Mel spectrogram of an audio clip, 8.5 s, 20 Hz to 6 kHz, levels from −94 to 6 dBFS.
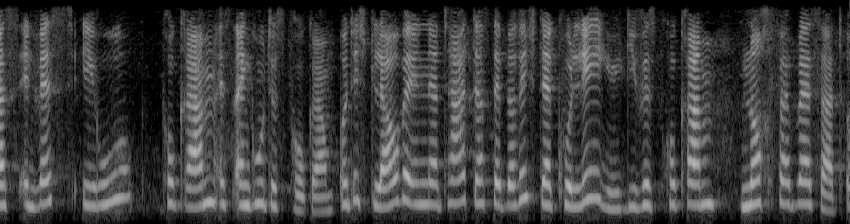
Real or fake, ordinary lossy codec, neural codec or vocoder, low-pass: fake; none; codec, 24 kHz, 0.9 kbps, WavTokenizer, medium speech release version 2; 5.4 kHz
